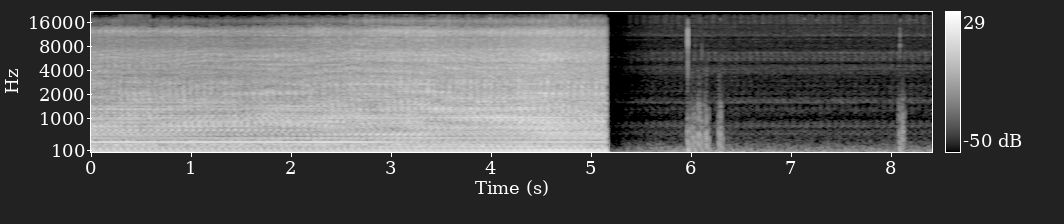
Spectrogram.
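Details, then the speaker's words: MEP-003A 10 kW air-cooled diesel military generator, started without glow plugs on auxiliary fuel pump: starts surprisingly quickly, runs smoothly and evenly about five seconds, shuts off cleanly; normal running. "i wasn't expecting it to start that quick"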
